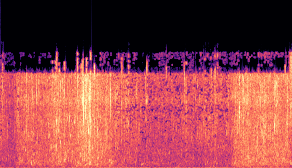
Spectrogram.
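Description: Stream water flows steadily in the video game Hellblade, a continuous soft rushing and burbling that stays even throughout with no voices.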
